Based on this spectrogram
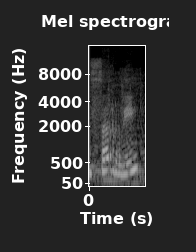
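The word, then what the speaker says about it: شر: Bukan min syarri tapi adalah min syarri. Syarri, sya, shi, shu, bash. Bacanya sya, bukan sa ya.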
